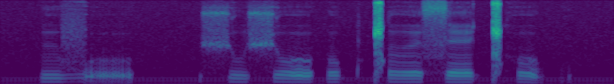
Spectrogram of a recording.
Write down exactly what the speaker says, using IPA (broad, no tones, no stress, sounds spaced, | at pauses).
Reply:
ɯ v o̰ | ʃ u ʃ o | o p ǁ ɤ ə̯ s ɛ ǁʰ o kʷ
